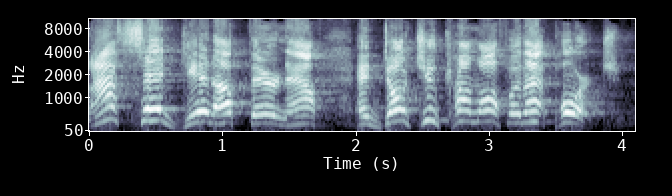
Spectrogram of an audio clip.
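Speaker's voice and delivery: loud, slow, high furious command; commanding shout. Retold or imitated. Woman in London shouting at the little dog. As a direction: bellow it like ordering the dog off for good. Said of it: "she turned around and said".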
